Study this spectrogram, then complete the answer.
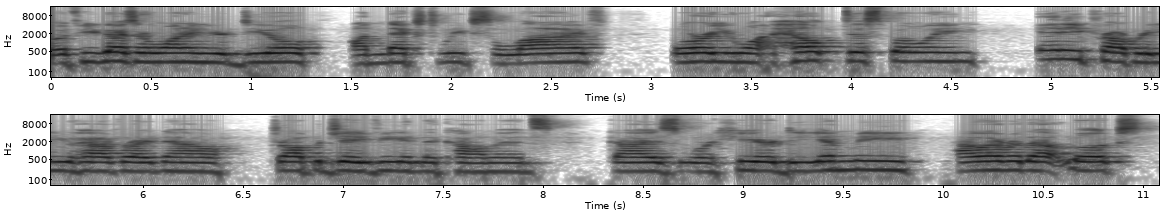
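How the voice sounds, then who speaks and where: A woman's voice: medium pitch, a little mellow, poor audio. A woman hosting a casual live stream, chatty and firm, with many fillers and restarts. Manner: firm and direct. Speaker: livestream host, real estate wholesaler.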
